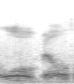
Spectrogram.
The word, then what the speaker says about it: Louisville: this label uh it's from Louisville Kentucky or louville some people pronounce it right and yeah this is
